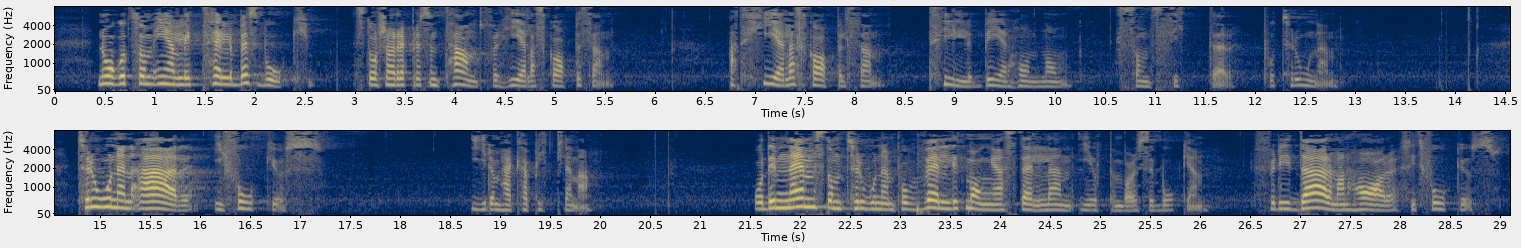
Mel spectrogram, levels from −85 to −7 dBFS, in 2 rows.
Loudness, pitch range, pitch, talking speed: -24 LUFS, 190-260 Hz, 225 Hz, 95 wpm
